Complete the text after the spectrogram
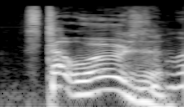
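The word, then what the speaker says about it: Star Wars: 스타워즈. 스타 월즈. – 월즈. 예, 발음을 제대로 해줘야지.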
